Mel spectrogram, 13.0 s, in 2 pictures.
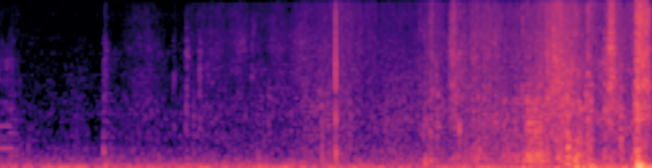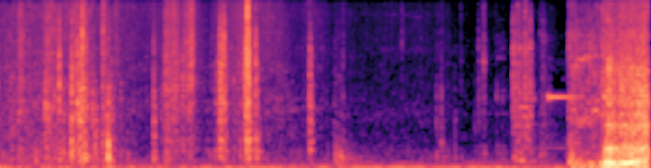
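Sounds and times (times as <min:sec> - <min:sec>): car engine cranking and starting: 0:11.5 - 0:13.0.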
